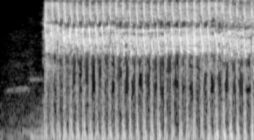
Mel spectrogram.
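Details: Ashy tailorbird singing vigorously, recorded as tutor song for other cagebirds: after a brief silence, a continuous, very rapid, high, buzzy trill of evenly pulsed notes runs steadily to the end.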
